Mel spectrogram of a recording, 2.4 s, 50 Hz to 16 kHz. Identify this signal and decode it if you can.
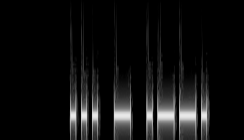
Morse code, heard as a keyed tone, about 22 wpm, 700 Hz. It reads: STP
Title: USA Call Sign Postfixes - 3 Letters 22wpm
